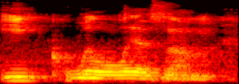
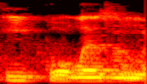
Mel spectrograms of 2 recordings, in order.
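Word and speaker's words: Ekwilism: um who has instituted a social philosophy called equalism and it's spelled e k w i l i s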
